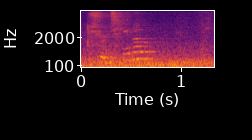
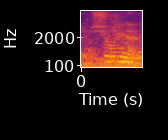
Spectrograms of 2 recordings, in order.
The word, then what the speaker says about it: Sharina: The young lady, is it Shartina? Saying it wrong. She did the branding. Sharina, she's not here.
